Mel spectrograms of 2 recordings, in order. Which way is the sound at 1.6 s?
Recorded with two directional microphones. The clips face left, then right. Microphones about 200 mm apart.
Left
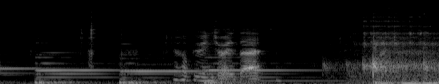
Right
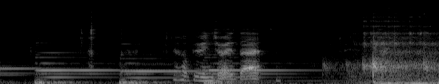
15° right (ahead or behind).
